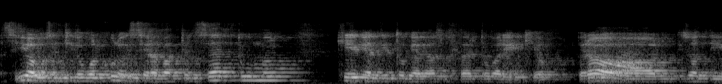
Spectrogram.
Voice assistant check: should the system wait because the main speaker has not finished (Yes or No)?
Yes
